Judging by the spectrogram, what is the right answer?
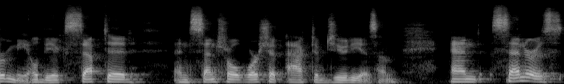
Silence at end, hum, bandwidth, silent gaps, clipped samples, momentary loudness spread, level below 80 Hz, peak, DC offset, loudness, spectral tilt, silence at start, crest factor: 0 s; none; 17 kHz; none; under 0.1%; 14 LU; -58 dBFS; -8 dBFS; under 0.1%; -25 LUFS; -4 dB/octave; 0 s; 18 dB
